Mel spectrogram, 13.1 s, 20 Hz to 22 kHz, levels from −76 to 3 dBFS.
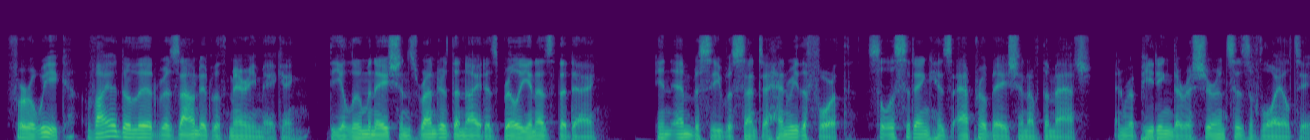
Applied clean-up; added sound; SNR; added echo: none; none; none; none.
